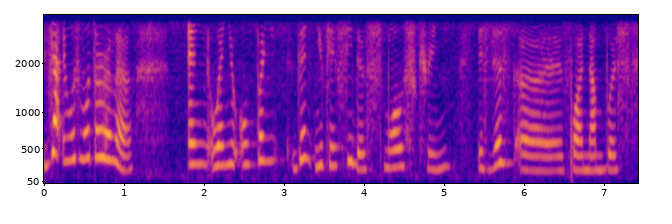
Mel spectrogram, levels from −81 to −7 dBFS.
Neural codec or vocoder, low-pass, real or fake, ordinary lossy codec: codec, 16 kHz in and 24 kHz out, 1 kbps, XY-Tokenizer; 3.6 kHz; fake; none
